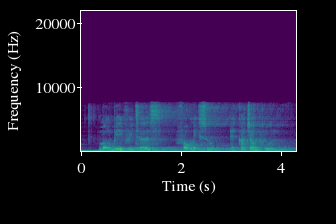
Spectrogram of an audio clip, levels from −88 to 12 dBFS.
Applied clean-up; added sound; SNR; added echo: none; Keyboard (musical); 11 dB; reverberation time 2.6 s.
